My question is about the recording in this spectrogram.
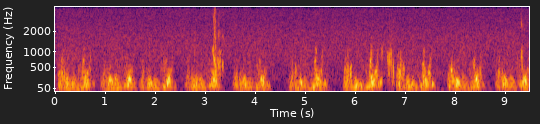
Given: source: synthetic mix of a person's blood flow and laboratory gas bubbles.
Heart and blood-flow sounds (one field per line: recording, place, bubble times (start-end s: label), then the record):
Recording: Doppler ultrasound of blood flow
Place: precordium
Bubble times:
2.99-3.39 s: bubbles
6.50-6.55 s: bubbles
6.60-6.79 s: bubbles
9.30-9.37 s: bubbles
From the record:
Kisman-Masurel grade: 122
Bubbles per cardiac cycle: 1 to 2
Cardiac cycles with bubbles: 10 to 50%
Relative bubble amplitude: moderate (0.250 to 0.450)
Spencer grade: 2 (many but less than half of the cardiac periods contain bubble signals, singularly or in groups)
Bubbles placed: anywhere in the cardiac cycle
